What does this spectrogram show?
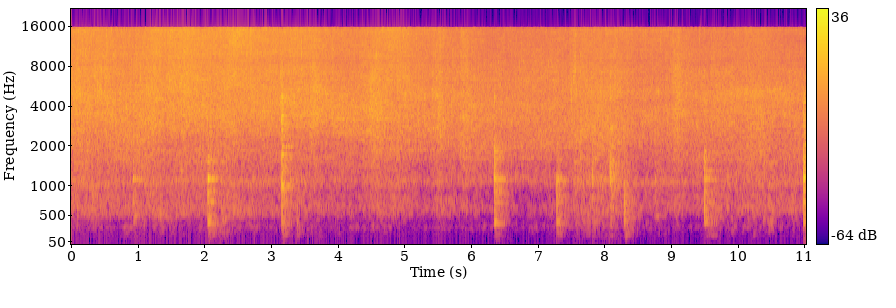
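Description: Sliced beef tongue, onion and sweet pepper sizzling as they fry in a pan, stirred with a wooden spoon that knocks sharply against the pan now and then.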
